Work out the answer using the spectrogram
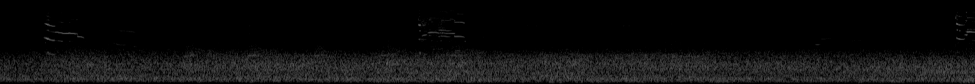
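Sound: seagull calling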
